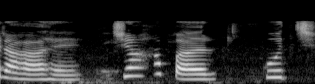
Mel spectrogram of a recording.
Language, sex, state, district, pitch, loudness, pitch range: Hindi, female, Bihar, West Champaran, 265 Hz, -15 LUFS, 235-355 Hz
